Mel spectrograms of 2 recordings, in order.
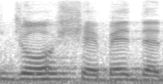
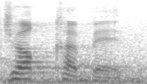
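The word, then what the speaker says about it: Jochebed: pino-pronounce natin siyang Josh bed ano pero na-research ko ang pronunciation pala niya ay Jokabed ayan so Exodus 2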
